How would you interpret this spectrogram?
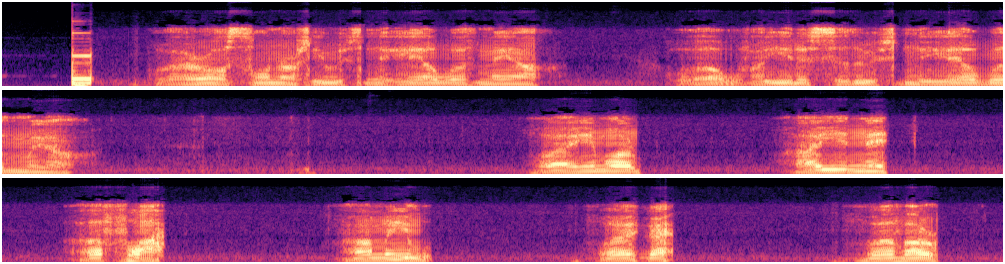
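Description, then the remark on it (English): A deep, distorted demonic voice speaks reversed, garbled syllables through a tinny phone line, heard by calling a phone number hidden in a video's source code: two long groaning phrases, then six short bursts separated by brief pauses of quiet line hiss. Played forwards it says 'Bravo, Echo, Lima, Alpha, India, Romeo.' “In the source code of this video was a phone number, which which when called, you would hear a demonic voice speaking backwards.”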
